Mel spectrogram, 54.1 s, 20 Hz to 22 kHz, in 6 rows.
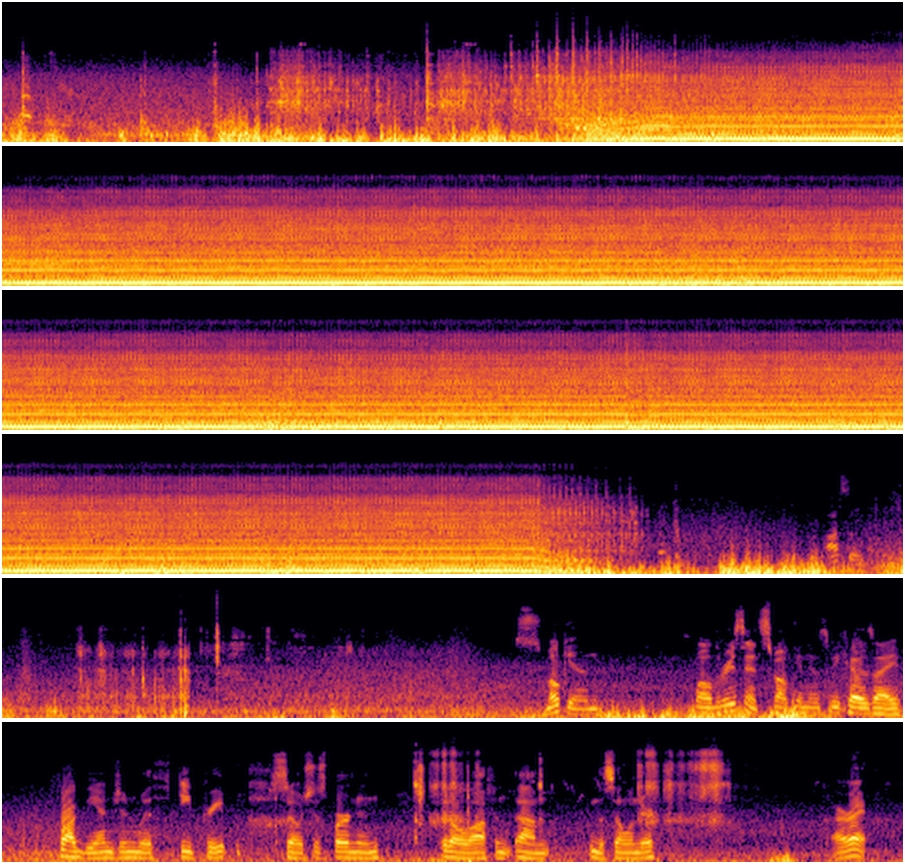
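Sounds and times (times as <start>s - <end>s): lawnmower engine starting and running: 2.6s - 33.6s, 46.2s - 52.4s.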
